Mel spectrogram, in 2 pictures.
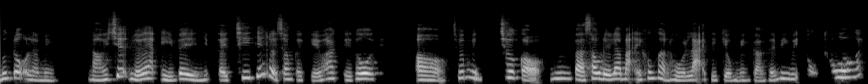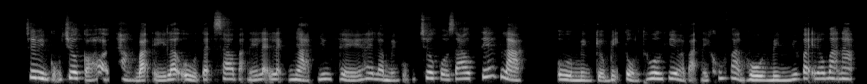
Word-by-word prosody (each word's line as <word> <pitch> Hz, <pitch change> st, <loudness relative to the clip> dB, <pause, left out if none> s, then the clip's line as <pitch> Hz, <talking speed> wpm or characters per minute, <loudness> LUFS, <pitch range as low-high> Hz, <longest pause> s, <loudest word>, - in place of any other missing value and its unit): mức 265 Hz, +3 st, +2 dB
độ 290 Hz, -1 st, +2 dB
là 205 Hz, -, -2 dB
mình 180 Hz, -1 st, -4 dB, 0.3 s
nói 205 Hz, 0 st, -1 dB
chuyện 235 Hz, +2 st, -1 dB
với 210 Hz, -, +4 dB
bạn 275 Hz, +1 st, +3 dB
ấy 205 Hz, -4 st, 0 dB
về 240 Hz, -3 st, +6 dB
những 200 Hz, +4 st, -3 dB
cái 190 Hz, -, 0 dB
chi 305 Hz, +6 st, 0 dB
tiết 420 Hz, +5 st, +1 dB
ở -, -, +4 dB
trong 245 Hz, -1 st, -2 dB
cái 195 Hz, -4 st, -7 dB
kế 180 Hz, -1 st, -3 dB
hoạch 270 Hz, +7 st, -2 dB
đấy 195 Hz, -, -5 dB
thôi, 255 Hz, -1 st, +8 dB, 0.4 s
ờ, 205 Hz, -2 st, +2 dB
chứ 300 Hz, -, -3 dB
mình 295 Hz, -4 st, -1 dB, 0.2 s
chưa 310 Hz, +2 st, +2 dB
có 300 Hz, -, +2 dB
ưm, 270 Hz, +1 st, -1 dB
và 220 Hz, -, +5 dB
sau 265 Hz, +7 st, +4 dB
đấy 235 Hz, -3 st, +5 dB
là 255 Hz, -, +4 dB
bạn 245 Hz, -, -2 dB
ấy -, -, -2 dB
không 285 Hz, +4 st, -1 dB
phản 270 Hz, -8 st, 0 dB
hồi 190 Hz, -3 st, 0 dB
lại 205 Hz, -, -1 dB
thì, 195 Hz, -, -5 dB
kiểu, 175 Hz, -3 st, -3 dB
mình 185 Hz, 0 st, -5 dB
cảm 170 Hz, -3 st, -6 dB
thấy 185 Hz, -, -2 dB
mình 270 Hz, +2 st, 0 dB
bị -, -, -4 dB
tổn 280 Hz, -, -10 dB, 0.2 s
thương 320 Hz, +1 st, +4 dB
ấy. 380 Hz, +6 st, -7 dB, 0.3 s
Chứ 320 Hz, -, +5 dB
mình 270 Hz, -5 st, +4 dB
cũng -, -, -6 dB
chưa 290 Hz, +1 st, +5 dB
có 280 Hz, -, -3 dB
hỏi -, -, -1 dB
thẳng 205 Hz, -6 st, -5 dB
bạn 185 Hz, -, +3 dB
ấy 185 Hz, -, -2 dB
là, 230 Hz, +2 st, +5 dB
ừ, 220 Hz, -, +2 dB
tại 220 Hz, -, 0 dB
sao 250 Hz, -1 st, -1 dB
bạn 245 Hz, -, -10 dB
ấy 205 Hz, -, -2 dB
lại 240 Hz, -, -2 dB
lạnh 240 Hz, -, -1 dB
nhạt 220 Hz, -4 st, 0 dB
như 245 Hz, +1 st, -1 dB
thế, 195 Hz, -5 st, -1 dB
hay 265 Hz, 0 st, -2 dB
là 230 Hz, -, 0 dB
mình 185 Hz, -2 st, -1 dB
cũng 220 Hz, +2 st, -15 dB
chưa 285 Hz, +4 st, +1 dB
có 245 Hz, -4 st, -2 dB
giao 260 Hz, +4 st, 0 dB
tiếp 360 Hz, +3 st, -1 dB
là, 225 Hz, -, +3 dB, 0.4 s
ừ, 220 Hz, -3 st, +4 dB
mình, 190 Hz, -2 st, 0 dB
kiểu, 180 Hz, -3 st, -1 dB
bị 205 Hz, +4 st, -3 dB
tổn 175 Hz, -, +1 dB
thương 265 Hz, +1 st, +4 dB
khi 260 Hz, -, +3 dB
mà 220 Hz, -, -3 dB
bạn -, -, -7 dB
ấy 180 Hz, -, -5 dB
không 280 Hz, +8 st, -6 dB
phản 265 Hz, -7 st, -2 dB
hồi 200 Hz, -2 st, +5 dB
mình 190 Hz, 0 st, +2 dB
như 235 Hz, -, 0 dB
vậy 275 Hz, -, -1 dB
đâu 270 Hz, 0 st, +1 dB
bạn 270 Hz, -1 st, 0 dB
ạ. 255 Hz, -2 st, -1 dB
235 Hz, 330 wpm, -23 LUFS, 195-270 Hz, 0.4 s, thôi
